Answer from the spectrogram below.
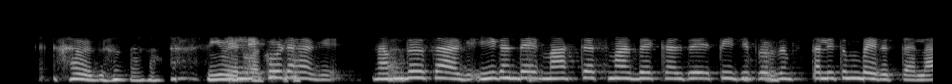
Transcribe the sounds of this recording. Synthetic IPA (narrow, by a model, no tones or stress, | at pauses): hɐwd̪uɦniːʋilːikuːɽɐɦaːɡe | nɐmd̪usɐɦaːɡeiːɡɐnd̪emaːsʈɐɾsmaːɽbeːkaːd̪ɾepid͡ʒipɾoːɡɾaːmsd̪ɐlːit̪umbɐiɾut̪ːeɐlːɐ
